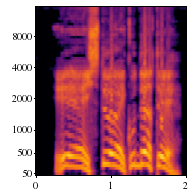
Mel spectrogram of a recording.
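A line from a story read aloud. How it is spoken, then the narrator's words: Shouted after someone. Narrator (Russian): закричал вслед улепетывающему парню череповец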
